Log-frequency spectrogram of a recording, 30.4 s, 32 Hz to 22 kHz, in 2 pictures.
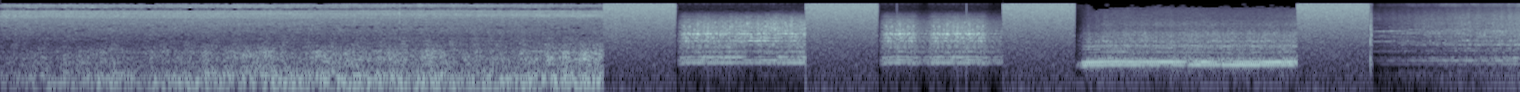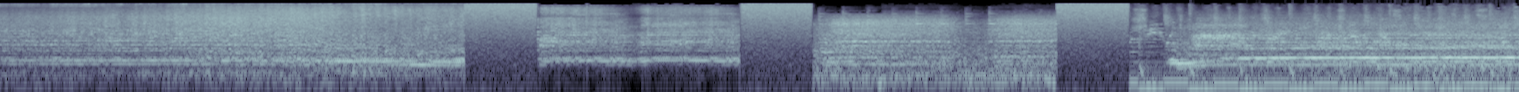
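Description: Norfolk & Western 611 steam locomotive hissing steam, then its chime whistle sounding several tones at once in a string of abrupt, spliced-together blasts, the longest held about six seconds in the middle.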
